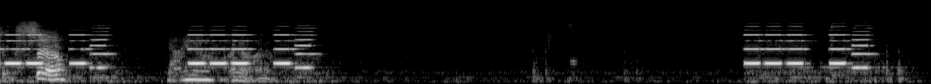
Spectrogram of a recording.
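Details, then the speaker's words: Ventilator alarm on a Dräger Evita XL during a respiratory therapy student's demo on a simulated patient: loud repeating melodic electronic alarm bursts, pausing then resuming. Settings are high tidal volume alarm 800 with about 450 delivered, high rate alarm 35, total rate 30, spontaneous about 15. "we're in stand by minute now so that I can actually talk without this thing beeping at me all the time"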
